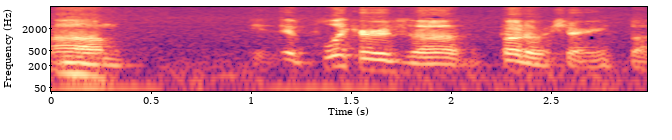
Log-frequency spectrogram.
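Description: This man's pitch is medium, and it rises and falls in an ordinary way. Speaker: online marketer. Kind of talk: interview. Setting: online call.

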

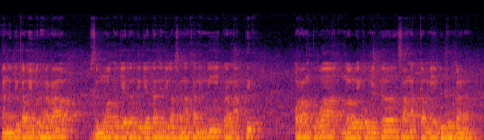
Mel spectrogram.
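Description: At a moderate pace, a man speaks in a monotone, flat intonation with audible room echo and light background noise. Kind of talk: welcome speech. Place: hall.

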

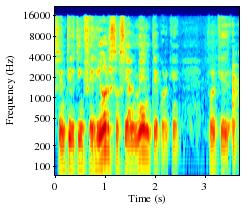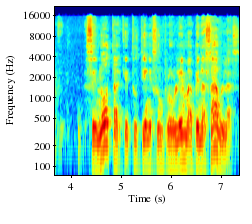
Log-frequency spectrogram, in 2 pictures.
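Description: Speaking at a very slow pace, a man uses lively intonation. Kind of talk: direct-to-camera talk. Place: home room.

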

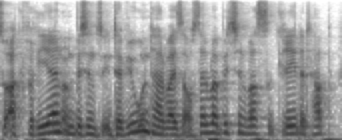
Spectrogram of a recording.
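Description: A man talks with vocal fry and ordinary pitch variation. The background is quiet. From Mannheim, Germany; Germany. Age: 30s. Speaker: nature photographer; interviewee. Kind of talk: interview. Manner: frequent hesitations. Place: home room. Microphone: earbuds.

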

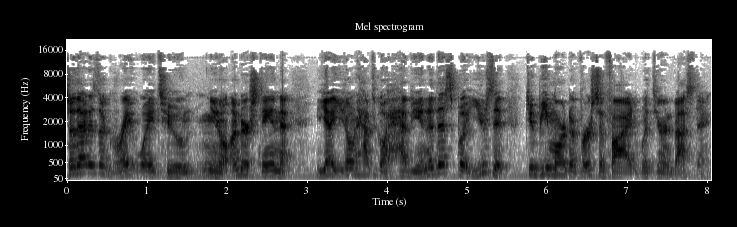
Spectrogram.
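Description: A man at a fairly high pitch, upbeat and energetic, with lively intonation, a moderate pace and hardly any pauses. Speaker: personal finance YouTuber. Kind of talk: casual vlog tutorial. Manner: upbeat, energetic. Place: home room.

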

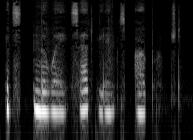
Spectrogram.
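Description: Soft-spoken and gentle in tone, the speaker goes at a very slow pace in a dry sound with no echo and a quiet background. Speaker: ASMR creator. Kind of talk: ASMR supportive soft-spoken talk to camera. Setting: poor audio quality, home recording. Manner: soft-spoken, gentle, comforting. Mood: gentle, comforting.

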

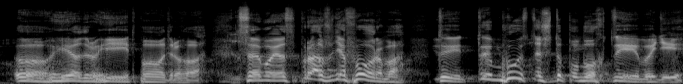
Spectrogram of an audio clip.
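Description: A man puts on a character voice, talking fairly slowly in a medium pitch. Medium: fan dub. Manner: wheedling, pleading.

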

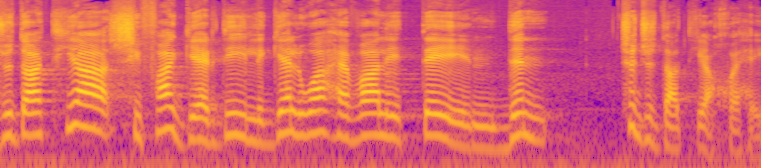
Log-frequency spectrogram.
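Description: Lively intonation carries this woman's speech. She moves at a fairly slow pace. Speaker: TV presenter. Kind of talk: panel discussion remembering a colleague. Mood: solemn, respectful. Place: studio.

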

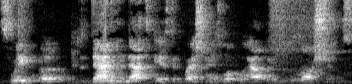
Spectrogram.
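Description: The man speaks at a fairly quick pace. There is audible room echo and light background noise. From Hungary. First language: Hungarian. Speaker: university lecturer; guest lecturer. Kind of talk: lecture. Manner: halting. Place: hall. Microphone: podium.

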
